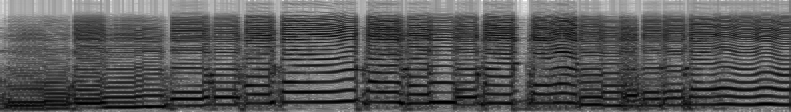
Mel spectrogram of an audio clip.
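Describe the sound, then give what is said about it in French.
A loud electric guitar on the neck pickup, through a distortion pedal set to asymmetric clipping mode, plays a riff of quick chords and sustained notes, the gritty tone slightly nasal and compressed, with no voices. “On entend un côté un peu plus nasal, hein, au niveau de la distorsion.”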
